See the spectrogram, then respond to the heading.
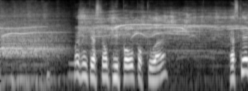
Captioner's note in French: acclamations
